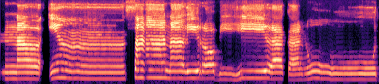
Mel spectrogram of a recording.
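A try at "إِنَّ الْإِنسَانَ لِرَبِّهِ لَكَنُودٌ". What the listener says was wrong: sa-nya ya, sin fathahnya itu masih terikut dengan al-khoisyum. Jangan terikut dengan al-khoisyum. Jangan masuk ke hidung, sa-nya. sa-nya udah al-jaub, sa. Innal insana insana. sa-nya jangan sana, jangan masuk ke hidung. ba-nya tasydid, jangan lupa.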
